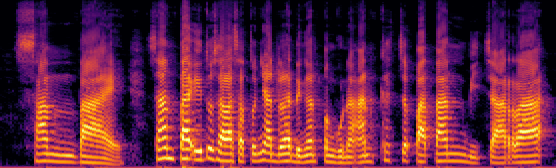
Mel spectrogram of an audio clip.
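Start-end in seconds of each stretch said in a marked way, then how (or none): 0.1-1.3 drawn-out relaxed word. Shown as a demonstration. Models slower, relaxed talking speed.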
